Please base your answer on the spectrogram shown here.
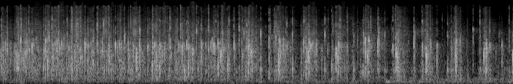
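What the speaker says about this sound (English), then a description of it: "Please give a round of applause, children." Children at an outdoor environment-day felicitation ceremony clap together in dense, continuous applause that holds steady for several seconds, then thins into a looser, uneven patter toward the end.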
